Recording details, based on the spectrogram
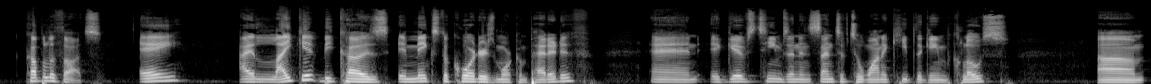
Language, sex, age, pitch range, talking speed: English, male, 20-39, 105-125 Hz, 145 wpm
